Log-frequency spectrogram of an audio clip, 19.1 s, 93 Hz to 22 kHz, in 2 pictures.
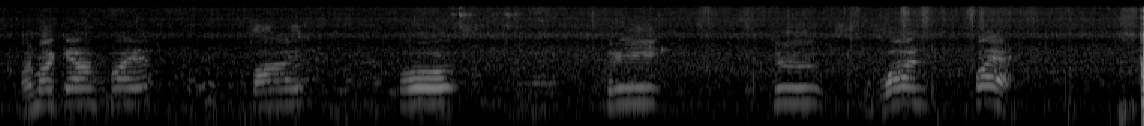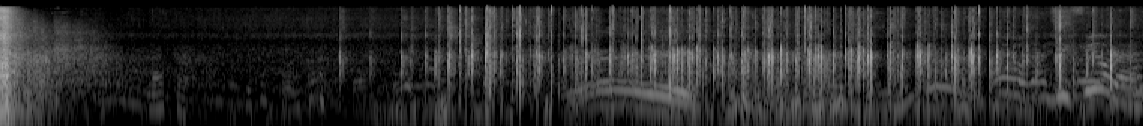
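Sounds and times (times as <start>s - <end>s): cannon blast with echo: 9.5s - 10.6s.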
